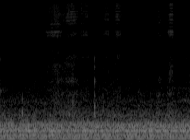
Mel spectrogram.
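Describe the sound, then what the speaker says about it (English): A pencil writing lightly on paper during an algebra lesson, faint scratchy strokes over a steady low hum. "now I'm going to get my pencil so it looks nice and light"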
